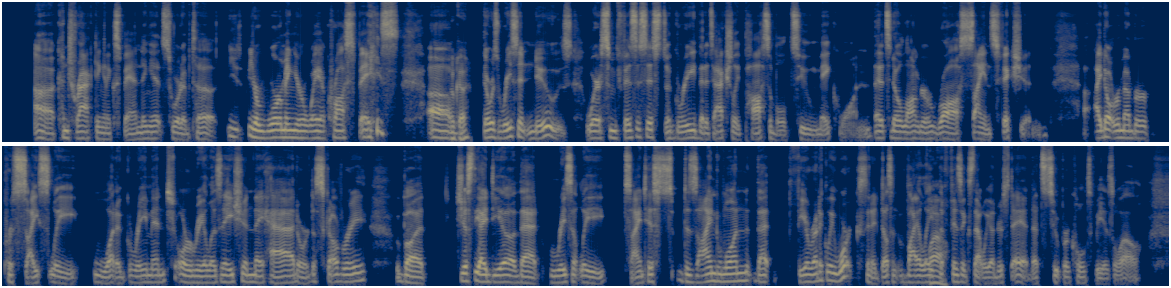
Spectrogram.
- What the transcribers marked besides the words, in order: other background noise; laughing while speaking: "space"
- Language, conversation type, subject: English, unstructured, What do you find most interesting about space?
